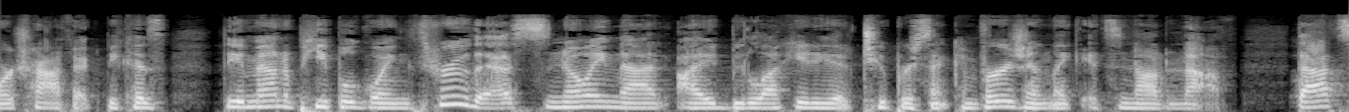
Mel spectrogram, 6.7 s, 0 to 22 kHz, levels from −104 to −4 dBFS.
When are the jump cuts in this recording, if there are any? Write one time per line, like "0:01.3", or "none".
none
